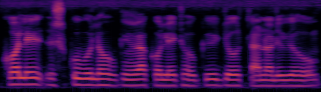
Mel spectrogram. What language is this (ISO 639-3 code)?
ori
